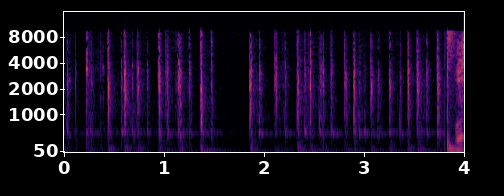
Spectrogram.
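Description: Rapid, uneven keystrokes on a laptop keyboard, with a short pause about a second and a half in.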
